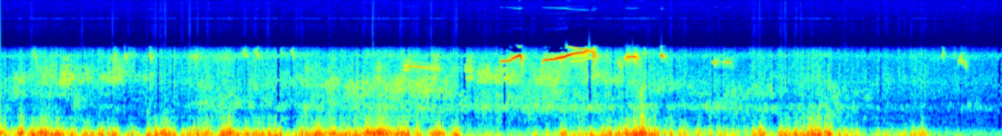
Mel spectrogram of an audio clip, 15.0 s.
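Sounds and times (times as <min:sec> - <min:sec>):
low rumble: 0:00.0 - 0:15.0
high thin bird chirps: 0:07.4 - 0:10.0.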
